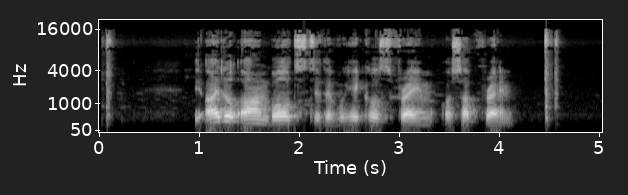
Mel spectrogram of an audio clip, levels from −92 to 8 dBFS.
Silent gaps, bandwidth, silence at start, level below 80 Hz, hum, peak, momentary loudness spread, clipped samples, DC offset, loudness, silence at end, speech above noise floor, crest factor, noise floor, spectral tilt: none; 16.5 kHz; 0.05 s; -72 dBFS; none; 0 dBFS; 13 LU; under 0.1%; under 0.1%; -16 LUFS; 0.45 s; 48 dB; 18 dB; -64 dBFS; 1 dB/octave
